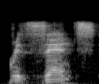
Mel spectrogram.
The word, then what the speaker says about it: resent: but inevitably okay uh what's resents resent resents it's a z sound on the S if you resent someone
